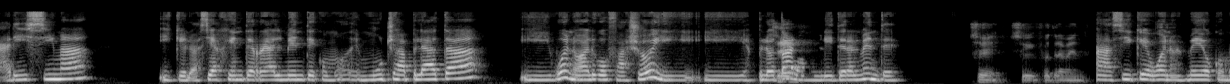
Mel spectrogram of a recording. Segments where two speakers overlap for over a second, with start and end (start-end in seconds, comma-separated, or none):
none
